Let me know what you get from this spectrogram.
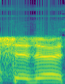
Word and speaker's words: SZA: Well, it is Maroon 5 and SZA.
